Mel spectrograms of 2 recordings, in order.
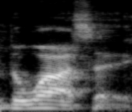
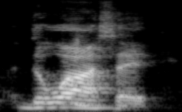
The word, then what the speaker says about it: Dwate: Okay, my name is Duwate. You wanna spell it D-W-A-T-E? I'm the only one out there. Do what you do. Duwate.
